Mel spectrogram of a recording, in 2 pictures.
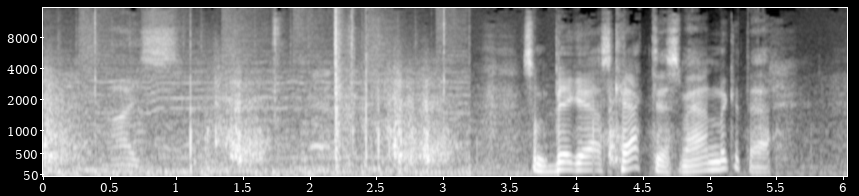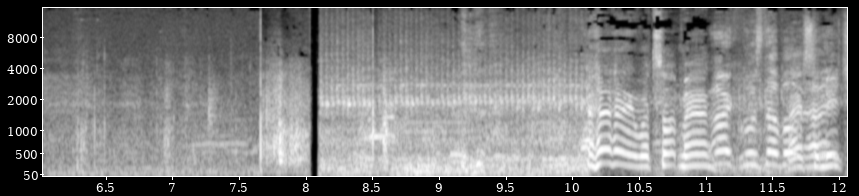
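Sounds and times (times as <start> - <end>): other gunfire: 1.0 - 3.2, 7.6 - 8.0
shotgun firing: 1.0 - 3.2, 7.6 - 8.6.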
